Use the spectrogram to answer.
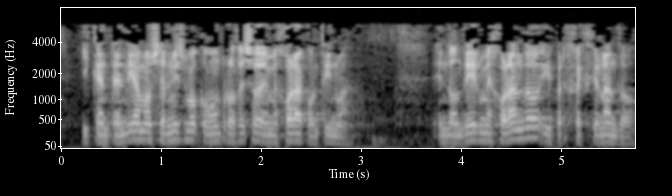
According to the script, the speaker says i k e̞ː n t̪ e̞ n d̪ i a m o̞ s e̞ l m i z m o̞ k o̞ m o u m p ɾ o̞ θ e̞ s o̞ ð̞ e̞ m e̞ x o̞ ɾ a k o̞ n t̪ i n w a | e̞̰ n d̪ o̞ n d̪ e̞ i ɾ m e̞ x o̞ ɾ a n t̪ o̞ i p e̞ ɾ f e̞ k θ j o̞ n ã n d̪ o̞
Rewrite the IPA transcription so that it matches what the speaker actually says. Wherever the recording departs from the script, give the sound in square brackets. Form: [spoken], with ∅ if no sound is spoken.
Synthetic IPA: i k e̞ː n t̪ e̞ n d̪ i a m o̞ s e̞ l m i z m o̞ k o̞ m o u m p ɾ o̞ θ e̞ s o̞ ð̞ e̞ m e̞ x o̞ ɾ a k o̞ n t̪ i n w a | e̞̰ n d̪ o̞ n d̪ e̞ i ɾ m e̞ x o̞ ɾ a n [d̪] o̞ i p e̞ ɾ f e̞ k θ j o̞ n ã n d̪ o̞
